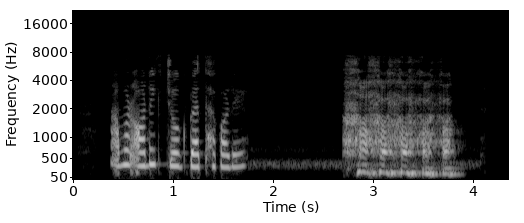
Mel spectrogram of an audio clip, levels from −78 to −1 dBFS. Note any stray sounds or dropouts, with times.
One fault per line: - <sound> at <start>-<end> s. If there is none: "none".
- laugh at 2.7-3.9 s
